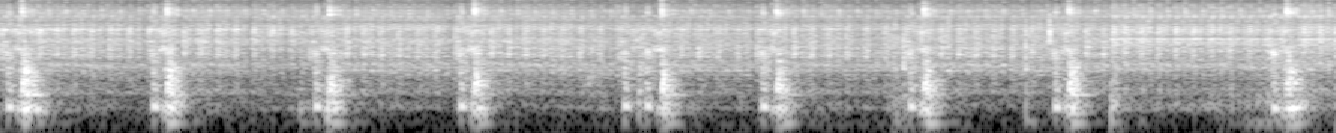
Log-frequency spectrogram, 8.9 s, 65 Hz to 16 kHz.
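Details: Retrol HM-01 7cc four-stroke horizontal hit-and-miss model engine: sharp even ticks about once a second over light mechanical patter, slight vibration expected; firing and coasting as it should.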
